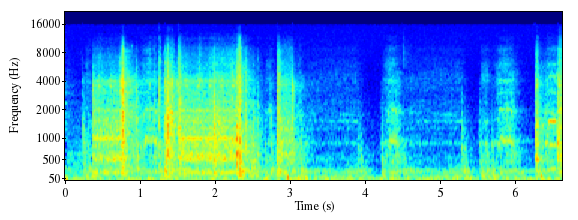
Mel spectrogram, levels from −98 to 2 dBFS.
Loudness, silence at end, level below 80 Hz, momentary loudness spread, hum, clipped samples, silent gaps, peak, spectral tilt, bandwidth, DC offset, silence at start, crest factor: -28 LUFS; 0 s; -44 dBFS; 22 LU; none; under 0.1%; none; -4 dBFS; -3.5 dB/octave; 16 kHz; under 0.1%; 0 s; 26 dB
